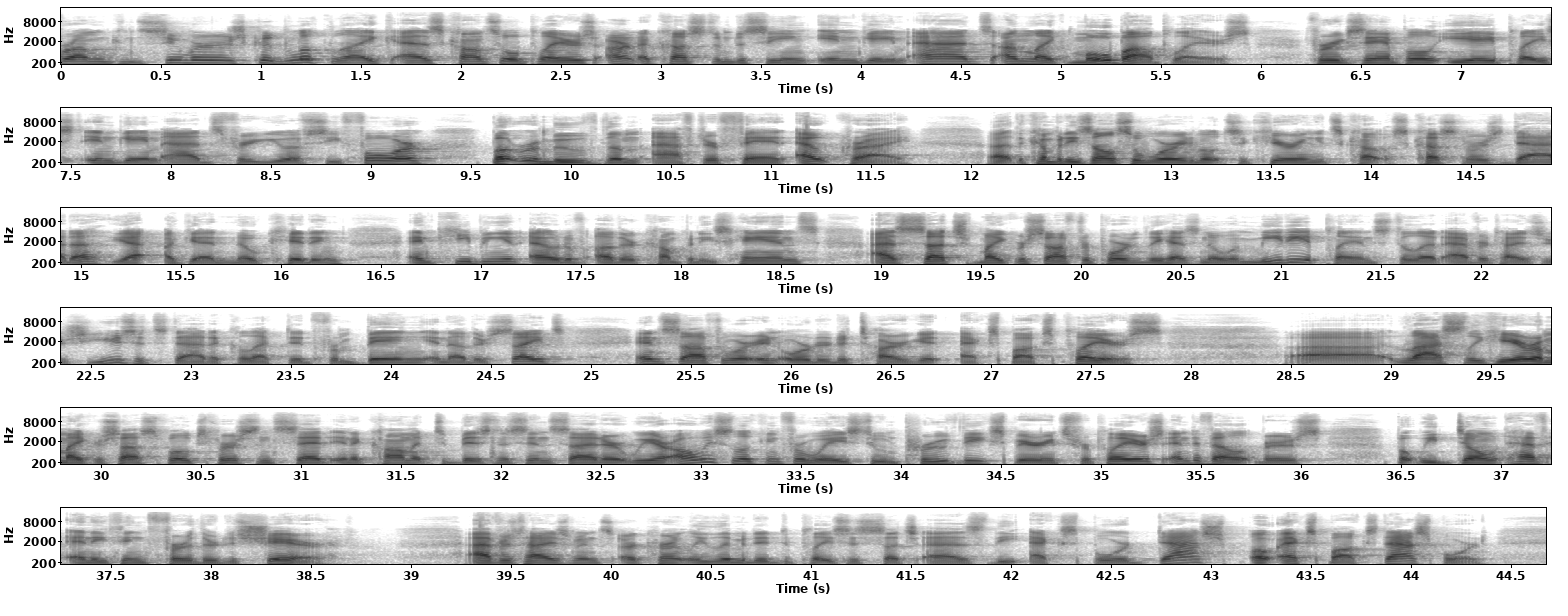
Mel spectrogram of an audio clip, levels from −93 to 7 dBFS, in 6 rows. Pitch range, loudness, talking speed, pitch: 105-130 Hz, -21 LUFS, 175 wpm, 115 Hz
